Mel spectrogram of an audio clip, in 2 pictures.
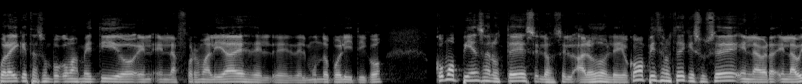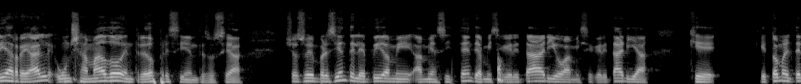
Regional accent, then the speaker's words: Argentina; Como simple argentino ignorante.

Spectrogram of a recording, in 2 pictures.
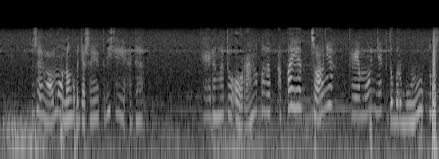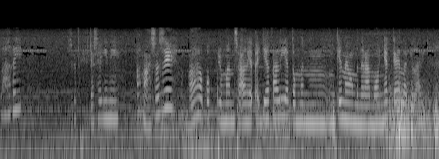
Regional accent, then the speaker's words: Balikpapan, East Kalimantan, Indonesia; now in Samarinda, Indonesia; Kalau saya asalnya dari Balikpapan

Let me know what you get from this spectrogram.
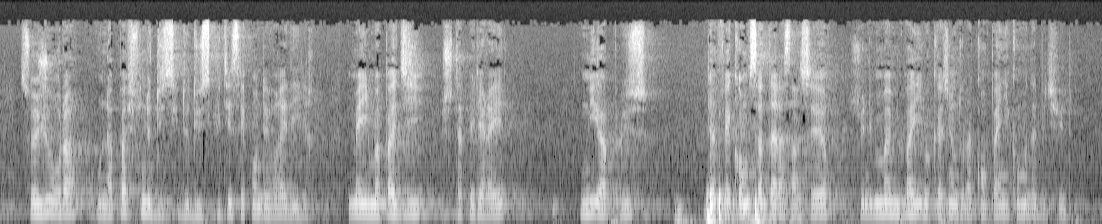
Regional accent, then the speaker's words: Rwanda; Moi, je viens du Rwanda

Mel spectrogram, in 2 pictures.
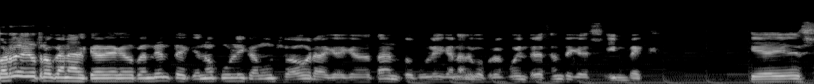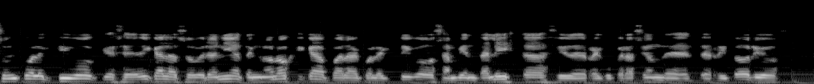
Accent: Córdoba, Argentina; Yo soy de Córdoba, Argentina

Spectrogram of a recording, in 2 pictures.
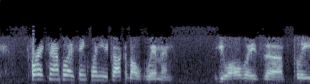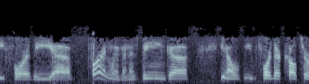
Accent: Romania; I grew up in Romania, and my dad used to take me to the stadium every Sunday or every other Sunday when our home team would play at home.

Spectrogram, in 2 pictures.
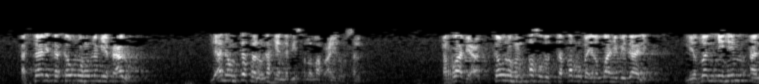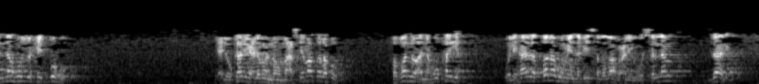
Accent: Sudan; في بعض المناطق عندنا في السودان

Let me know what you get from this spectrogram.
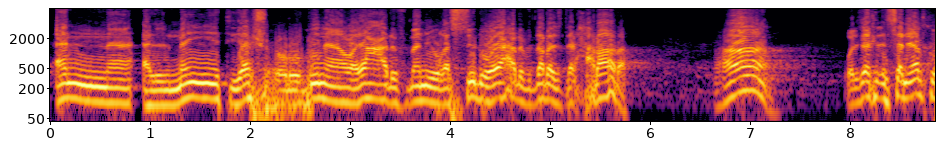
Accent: Minya Governorate, Egypt; مدينة عندنا في المنيا اسمها البهنسة مدينة صغيرة كده جنب بني مزار

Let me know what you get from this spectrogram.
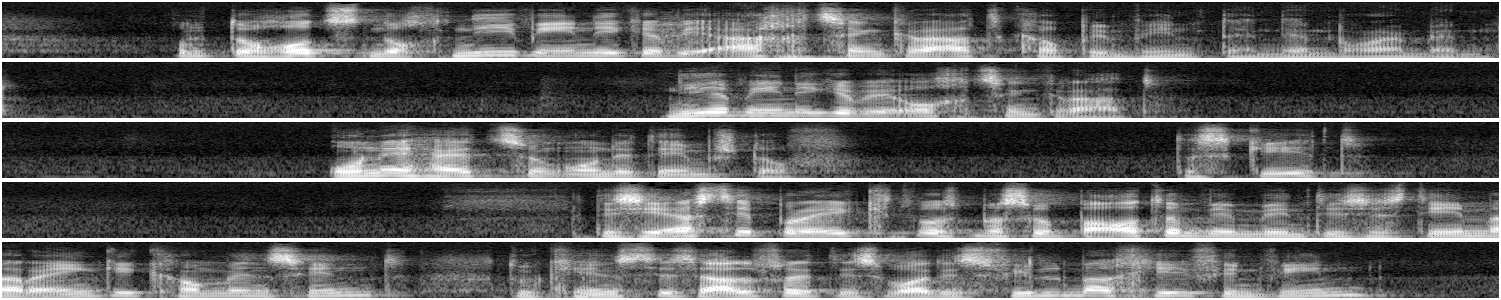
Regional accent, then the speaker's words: Switzerland; Ich habe es gesagt, ich komme aus der Schweiz.

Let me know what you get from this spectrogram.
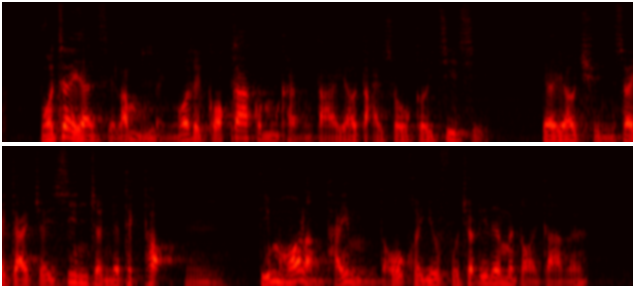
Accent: China; 我覺得身為中國人，我覺得一定要支持共產黨去撕毀呢個貿易協定。

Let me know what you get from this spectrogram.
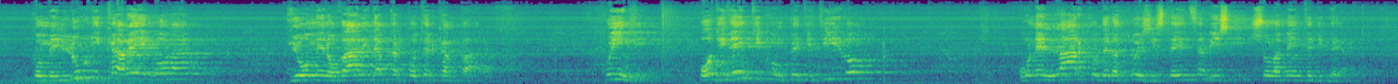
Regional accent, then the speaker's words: Abruzzo, Italy; Io non sono calabrese, sono abruzzese d'origine, trapiantato.

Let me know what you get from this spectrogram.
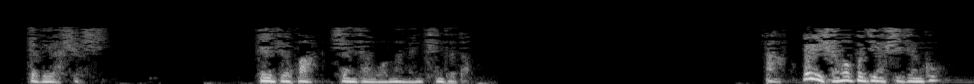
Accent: China; 我们中国人讲的起心动念言语造作，没有一样不是合情合法啊

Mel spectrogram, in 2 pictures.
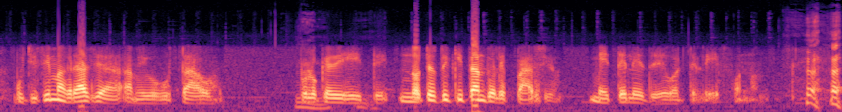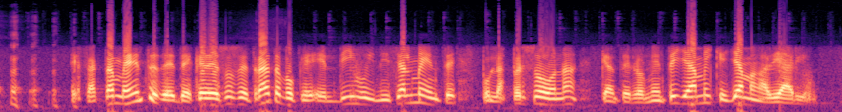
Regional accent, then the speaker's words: Venezuela; somos una vez venezolanos, dos veces venezolanos, tres veces venezolanos, y si queda algo, somos venezolanos

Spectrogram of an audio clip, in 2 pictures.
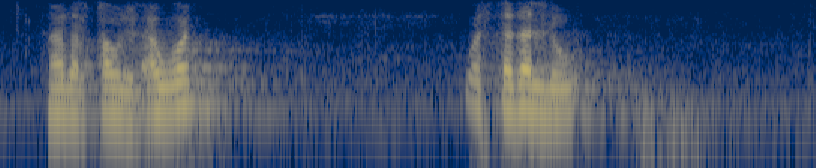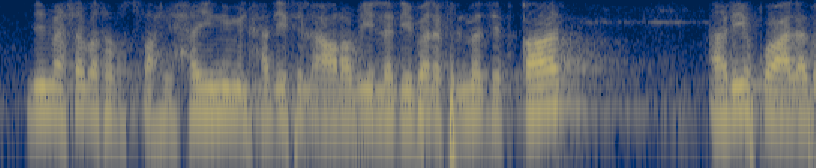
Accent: Egypt; عندنا في مصر مثلا لا يأكلونه أبدا، نفسهم تعافوا

